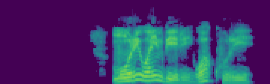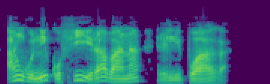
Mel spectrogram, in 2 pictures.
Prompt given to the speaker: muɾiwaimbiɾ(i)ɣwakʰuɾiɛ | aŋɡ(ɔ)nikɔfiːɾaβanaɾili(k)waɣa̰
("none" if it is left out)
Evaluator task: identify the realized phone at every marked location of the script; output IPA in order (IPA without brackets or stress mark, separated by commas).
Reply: i, u, p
